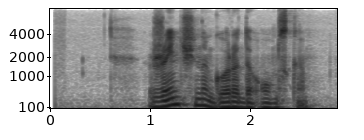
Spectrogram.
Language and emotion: Russian, neutral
